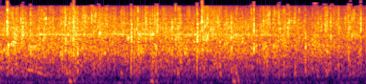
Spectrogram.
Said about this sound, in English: Somebody give God a hand clap of praise this morning.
